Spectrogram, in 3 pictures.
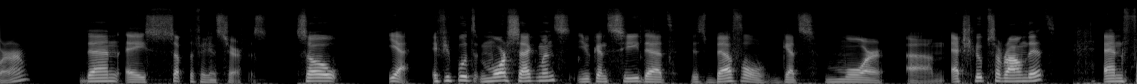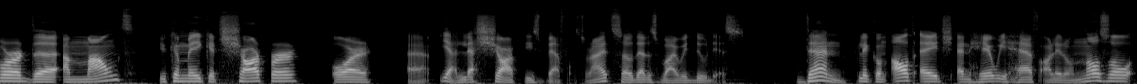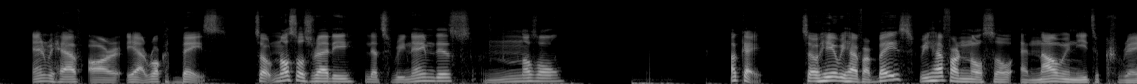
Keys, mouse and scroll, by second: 2.6 w, 3.2-4.0 shift+middle drag, 4.0-5.4 scroll up 1, 5.4 click, 5.7 shift+middle drag, 6.0 scroll up 1, 6.3 z, 6.6-6.9 shift+middle drag, 6.9-8.0 scroll up 2, 8.0-10.1 middle drag, 10.1-10.5 scroll up 1, 10.5 z, 11.5-12.5 scroll down 4, 12.5-14.3 shift+middle drag, 14.3-18.5 shift+drag, 18.5 scroll down 1, 18.7-20.2 middle drag, 20.2 alt+h, 20.5 scroll down 1, 20.8-21.2 middle drag, 21.2 scroll up 1, 21.3-22.6 middle drag, 22.6 scroll down 1, 22.7 click, 24.4-24.7 scroll down 1, 25.2-27.8 drag, 27.8 z, 29.2-30.3 shift+middle drag.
